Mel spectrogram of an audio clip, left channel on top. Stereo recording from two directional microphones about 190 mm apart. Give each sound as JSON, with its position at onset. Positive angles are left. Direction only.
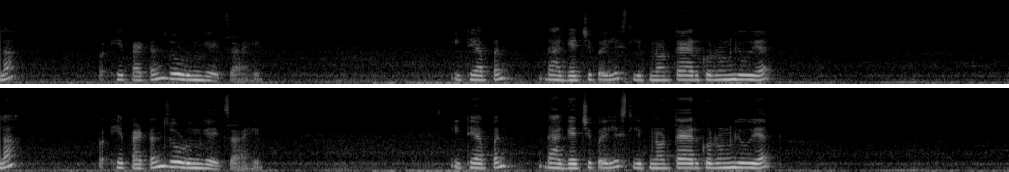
{"t": 0.9, "sound": "speech", "side_deg": -45}
{"t": 4.5, "sound": "a woman's voice", "side_deg": -35}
